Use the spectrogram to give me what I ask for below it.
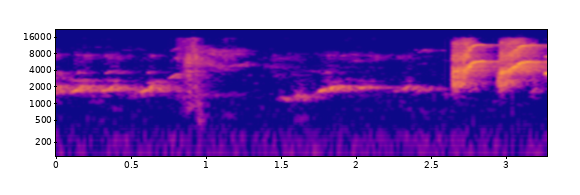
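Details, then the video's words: Borneo white-rumped shama singing as a daily tutor for a silent bird: gentle mid-pitched whistled phrases, a sharp click, smooth rising whistles, then two bursts of piercing high chattering notes. "borneo dokter burung murai mandek (Masteran harian)"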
